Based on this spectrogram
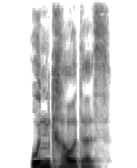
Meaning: genitive singular of Unkraut
- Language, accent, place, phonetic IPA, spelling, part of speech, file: German, Germany, Berlin, [ˈʊnˌkʁaʊ̯təs], Unkrautes, noun, De-Unkrautes.ogg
